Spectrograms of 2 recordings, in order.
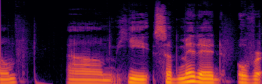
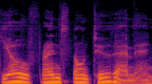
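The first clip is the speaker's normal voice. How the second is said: whisper, quieter; 2 semitones higher, 5 dB quieter than usual. Retelling what the cops in the movie say: imitating whispering cops. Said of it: "But they're whispering".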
